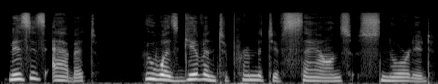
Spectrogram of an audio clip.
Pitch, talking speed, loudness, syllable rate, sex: 190 Hz, 125 wpm, -22 LUFS, 4.1 syllables/s, female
